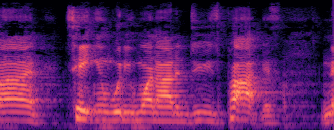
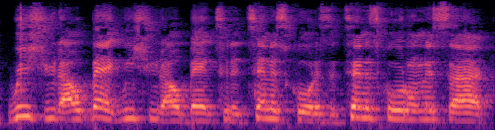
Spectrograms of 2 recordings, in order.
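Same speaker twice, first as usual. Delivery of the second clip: ordinary talk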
